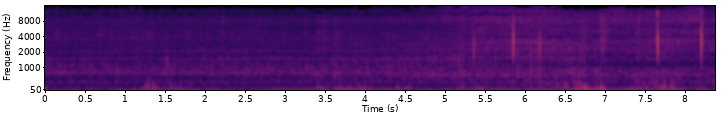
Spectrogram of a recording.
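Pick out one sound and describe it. A funicular train rolls along rails, approaching and passing close by.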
